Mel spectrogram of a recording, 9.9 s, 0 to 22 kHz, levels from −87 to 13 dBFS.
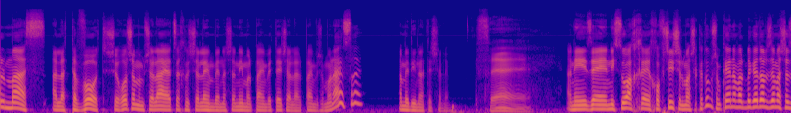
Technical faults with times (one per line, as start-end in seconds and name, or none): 7.92-9.89 timecode bleed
